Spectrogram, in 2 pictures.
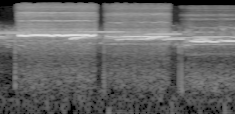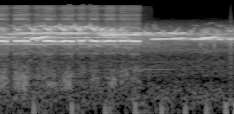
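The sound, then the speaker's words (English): A white-throated sparrow sings clear, high whistled notes: a long steady tone, then a run of shorter wavering repeated phrases, prominent over a soft hissing background, heard at sunrise at the edge of a lake in the Northwoods. “They're from white-throated sparrows.”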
